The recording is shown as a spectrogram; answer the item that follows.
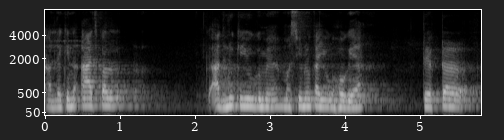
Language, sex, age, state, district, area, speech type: Hindi, male, 18-30, Bihar, Samastipur, rural, spontaneous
